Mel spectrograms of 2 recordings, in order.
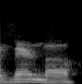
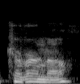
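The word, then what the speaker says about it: Kvernmo: You can say all the letters, it's Kavernmo. Oh, the K is pronounced, okay.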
